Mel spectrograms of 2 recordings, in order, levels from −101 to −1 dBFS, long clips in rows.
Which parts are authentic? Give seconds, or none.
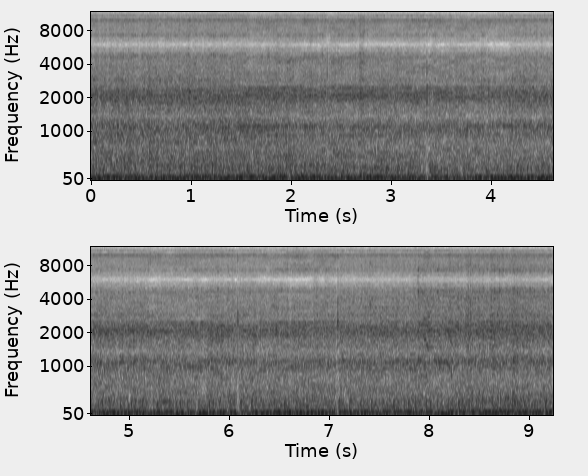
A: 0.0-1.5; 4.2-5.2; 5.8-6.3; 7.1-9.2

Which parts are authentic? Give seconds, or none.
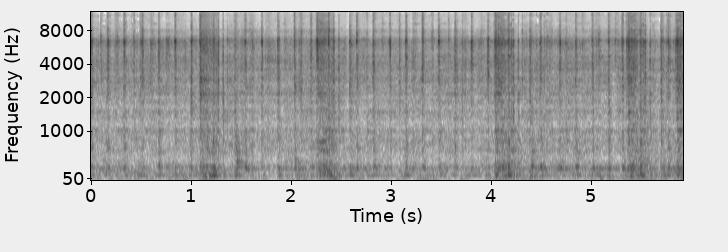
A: 0.0-0.5; 4.0-4.6; 5.3-5.9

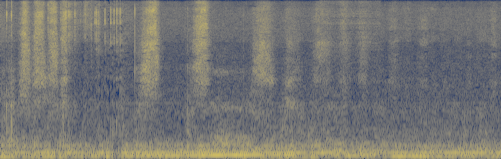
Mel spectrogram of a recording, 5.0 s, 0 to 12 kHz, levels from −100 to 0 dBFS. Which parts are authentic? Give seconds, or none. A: 0.0-3.2; 3.8-5.0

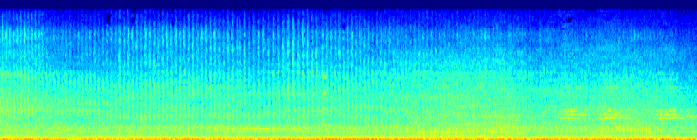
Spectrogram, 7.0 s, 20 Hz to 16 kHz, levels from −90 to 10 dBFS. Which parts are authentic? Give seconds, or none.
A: 2.4-3.2; 5.1-6.1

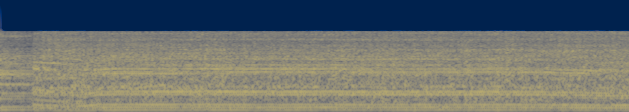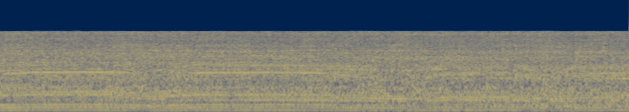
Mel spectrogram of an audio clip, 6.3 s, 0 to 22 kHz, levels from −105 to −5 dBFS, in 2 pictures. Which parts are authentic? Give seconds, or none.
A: 3.2-3.7; 4.3-4.9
